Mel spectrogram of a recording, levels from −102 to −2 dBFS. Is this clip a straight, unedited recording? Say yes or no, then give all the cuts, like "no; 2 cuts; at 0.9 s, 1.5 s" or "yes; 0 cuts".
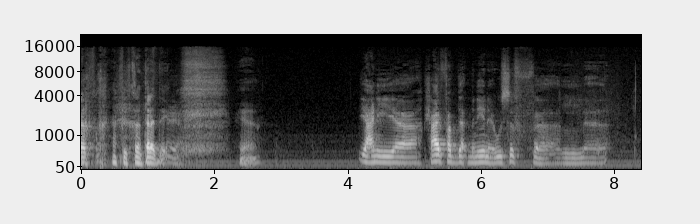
no; 1 cut; at 5.1 s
